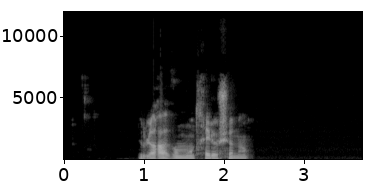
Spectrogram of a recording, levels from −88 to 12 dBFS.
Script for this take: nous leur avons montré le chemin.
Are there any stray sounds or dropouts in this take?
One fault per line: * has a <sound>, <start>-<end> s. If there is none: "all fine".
all fine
